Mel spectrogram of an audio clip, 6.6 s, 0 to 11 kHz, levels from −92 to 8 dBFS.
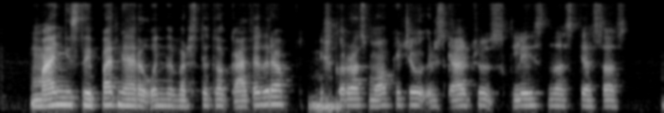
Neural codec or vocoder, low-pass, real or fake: codec, 44.1 kHz, 7.8 kbps, DAC; 9.9 kHz; fake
